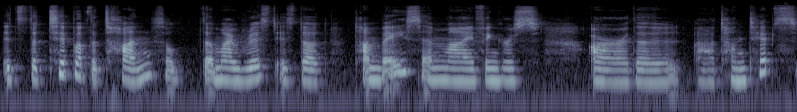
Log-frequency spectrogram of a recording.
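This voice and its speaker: A young woman from Taiwan, whose first language is Mandarin, talks through a language tip in English. Her voice is bright and crisp, and her pace is slow and unhurried. She hesitates often, filling pauses with "um" and restarting her sentences. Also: medium pitch. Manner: hesitant, many "um" fillers and restarts. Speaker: language learner vlogger. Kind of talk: explaining a pronunciation tip to camera.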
